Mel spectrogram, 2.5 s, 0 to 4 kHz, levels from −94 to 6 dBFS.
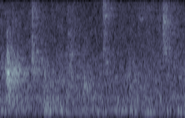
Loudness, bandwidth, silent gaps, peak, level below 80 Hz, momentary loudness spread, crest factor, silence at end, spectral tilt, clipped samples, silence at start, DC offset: -42 LUFS; 4 kHz; none; -20 dBFS; -60 dBFS; 10 LU; 22 dB; 0 s; -2.5 dB/octave; under 0.1%; 0 s; under 0.1%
